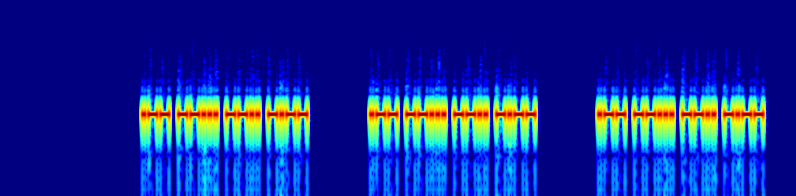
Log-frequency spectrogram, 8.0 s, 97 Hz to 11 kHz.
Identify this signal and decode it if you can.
Morse code, heard as a keyed tone, about 37 wpm, 700 Hz. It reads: W7ZY W7ZY W7ZY
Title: USA Call Signs - 4 Characters - Repeated 3x - 40wpm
